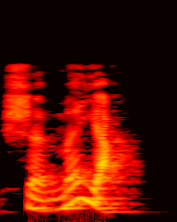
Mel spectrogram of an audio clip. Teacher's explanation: For example, 什么, you don't read it like a 什么, you don't pause in between m and a. So you will just say 什么呀?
